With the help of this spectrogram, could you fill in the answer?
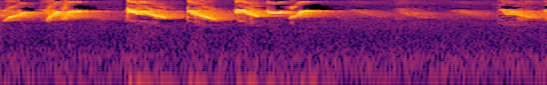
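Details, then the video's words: Oriental white-eye lure song meant to spark persistent, loud singing in listening birds: rapid, very high, sweeping twittered notes strung together for about a second and a half, a pause, then a brief high burst. "Nyaut Pleci Kalian Di Rumah Bila Dengar Suara Pancingan Ini"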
